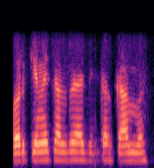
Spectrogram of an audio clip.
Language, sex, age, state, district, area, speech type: Punjabi, male, 18-30, Punjab, Ludhiana, urban, conversation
